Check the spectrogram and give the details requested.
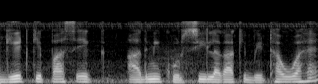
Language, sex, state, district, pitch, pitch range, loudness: Hindi, male, Jharkhand, Deoghar, 120 Hz, 110-125 Hz, -18 LUFS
